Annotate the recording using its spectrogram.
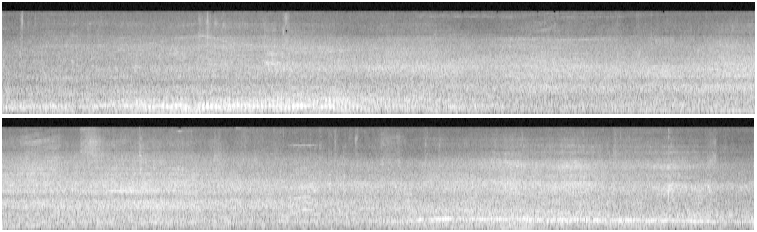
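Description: Outdoor city ambience: steady road-traffic noise, with a vehicle engine louder over the first several seconds and a low hum slowly dropping in pitch near the end.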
